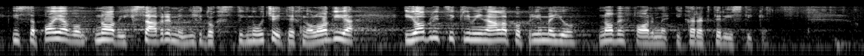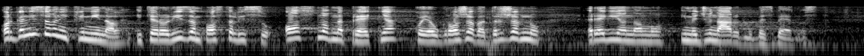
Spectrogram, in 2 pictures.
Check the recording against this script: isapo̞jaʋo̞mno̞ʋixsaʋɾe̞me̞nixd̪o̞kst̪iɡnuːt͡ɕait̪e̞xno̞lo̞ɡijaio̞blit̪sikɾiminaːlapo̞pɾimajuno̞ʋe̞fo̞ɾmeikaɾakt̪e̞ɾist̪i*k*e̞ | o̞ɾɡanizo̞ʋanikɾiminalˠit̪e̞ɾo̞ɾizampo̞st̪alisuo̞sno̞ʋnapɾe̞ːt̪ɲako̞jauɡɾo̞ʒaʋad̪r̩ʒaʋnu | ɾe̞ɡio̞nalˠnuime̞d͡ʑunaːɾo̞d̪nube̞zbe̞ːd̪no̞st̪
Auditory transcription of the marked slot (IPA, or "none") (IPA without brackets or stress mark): k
